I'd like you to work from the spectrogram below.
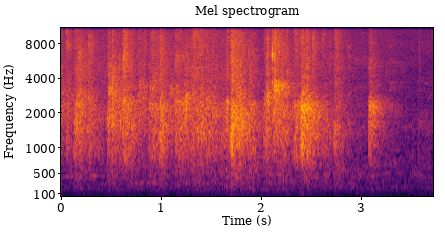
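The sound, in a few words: audience applauding Zénaba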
